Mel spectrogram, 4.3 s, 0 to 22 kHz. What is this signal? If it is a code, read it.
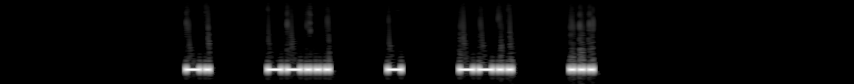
Morse code, heard as a keyed tone, about 52 wpm, spaced as for 23 wpm, 700 Hz. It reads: N7TZS
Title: USA Call Signs - 5 Characters - 4x Character Spacing - 50wpm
